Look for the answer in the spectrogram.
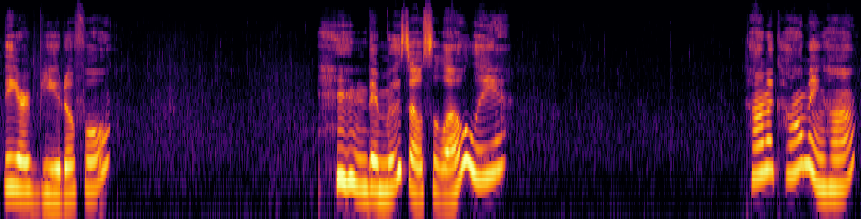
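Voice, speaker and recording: A woman playing a gentle doting mother. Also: a little high, lively intonation, very slow, pauses often, dry recording. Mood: soothing. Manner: soothing, coaxing, talks to the listener as a child. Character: gentle doting mother taking her little one out. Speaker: ASMR creator. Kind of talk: soft-spoken ASMR role-play.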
